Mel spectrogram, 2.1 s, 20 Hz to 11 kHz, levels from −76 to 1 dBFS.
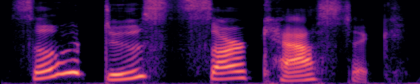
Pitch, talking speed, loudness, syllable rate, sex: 240 Hz, 85 wpm, -19 LUFS, 3.2 syllables/s, female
